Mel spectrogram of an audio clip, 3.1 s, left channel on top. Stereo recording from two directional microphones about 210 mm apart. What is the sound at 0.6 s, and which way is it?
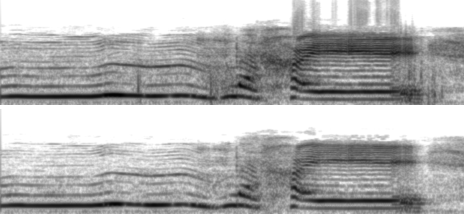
Speech, 5° right (ahead or behind).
